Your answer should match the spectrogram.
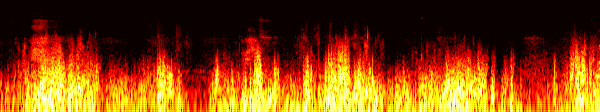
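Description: Wind buffeting the microphone, a low rumble that rises and falls in gusts every second or two.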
